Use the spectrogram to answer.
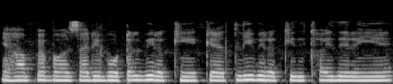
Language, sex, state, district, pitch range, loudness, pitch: Hindi, female, Uttar Pradesh, Lalitpur, 185-195 Hz, -13 LUFS, 190 Hz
